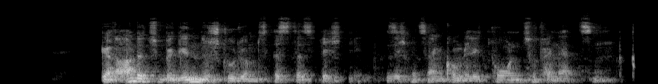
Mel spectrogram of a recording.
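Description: AAC frame loss with concealment shows up at 1.02 s, where about 150 ms of dropouts scattered over 260 ms, in runs of at most a few tens of milliseconds, leave a smeared, phasey patch as the decoder rebuilds the missing stretches from the last good spectrum. It happens again from 2.99 to 3.81 s, just before "sich mit seinen". About 410 ms is lost across 800 ms, in short runs of up to roughly 50 ms, so the concealment produces recurring noisy smears. A final, brief 30 ms gap at 4.89 to 4.94 s, right after "sich mit seinen", is a short noisy blip. Throughout, the audio also carries light low-delay AAC compression, likely AAC-ELD at 64 kbps.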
